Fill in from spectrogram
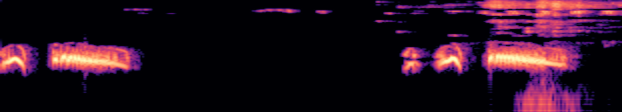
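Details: Spotted dove in 'liêu ròng' lure calling: twice a brief double note followed by a drawn-out, gently falling coo, with a soft low thump under the second coo.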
